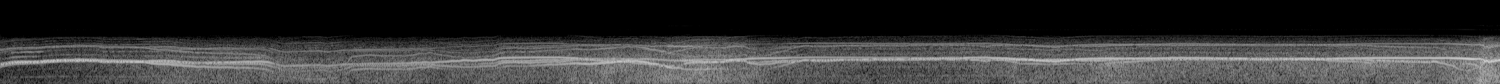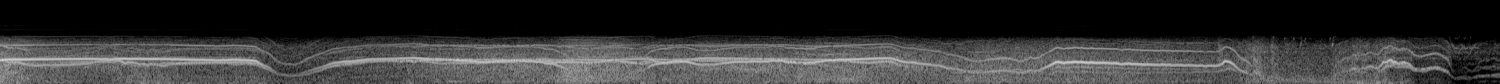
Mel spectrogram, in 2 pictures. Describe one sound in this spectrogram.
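Small drone propellers whine loudly, their pitch rising and falling with the throttle.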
